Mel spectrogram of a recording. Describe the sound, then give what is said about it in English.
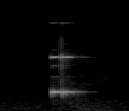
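Phone voice assistant activation tone for Siri: a single short chime with a bright layered tone, faint and quickly fading, surrounded by near silence. “did you just hear my phone?”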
